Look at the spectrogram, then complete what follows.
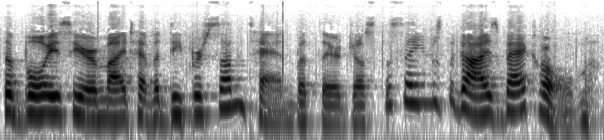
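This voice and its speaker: A woman's voice: medium pitch, sing-song, normal speed, a little hiss or hum. An actress playing a breezy, carefree young woman, a chatty bird painter, in old-time radio serial style. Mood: breezy, amused.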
